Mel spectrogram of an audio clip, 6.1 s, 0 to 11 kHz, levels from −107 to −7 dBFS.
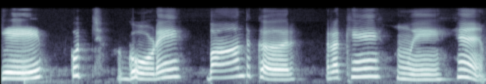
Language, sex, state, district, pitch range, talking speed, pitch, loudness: Hindi, male, Punjab, Fazilka, 210-300 Hz, 80 wpm, 255 Hz, -13 LUFS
